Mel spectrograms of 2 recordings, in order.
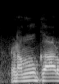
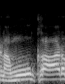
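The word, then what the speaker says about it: णमोकार: ये नमोकार महामंत्र है, ये नमोकार नहीं है।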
